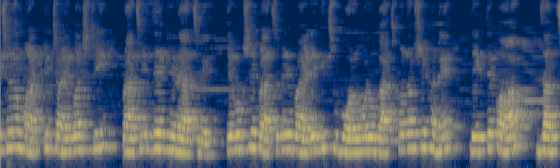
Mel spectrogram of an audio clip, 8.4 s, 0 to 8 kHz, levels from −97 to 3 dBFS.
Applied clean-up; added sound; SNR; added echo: classical method WPE with log-MMSE.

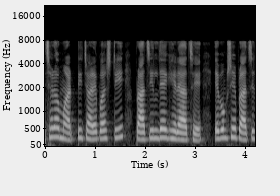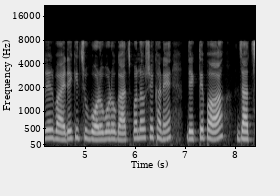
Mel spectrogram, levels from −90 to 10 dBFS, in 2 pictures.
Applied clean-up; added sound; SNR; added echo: none; none; none; none.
